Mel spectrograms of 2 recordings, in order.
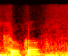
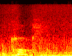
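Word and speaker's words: Kukl: I believe I don't know how to pronounce the band's name. I think it's Cuckul. Yeah, Kul.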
